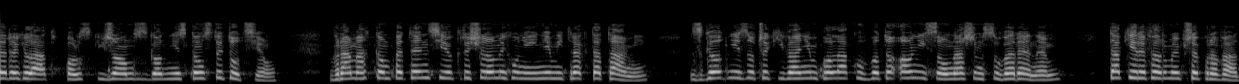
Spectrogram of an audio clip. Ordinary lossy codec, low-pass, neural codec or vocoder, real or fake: none; 7.2 kHz; codec, 16 kHz, 16 kbps, FunCodec, trained on Chinese and English, 50 frames a second; fake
